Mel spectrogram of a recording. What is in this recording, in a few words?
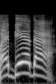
victory, Russian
